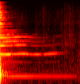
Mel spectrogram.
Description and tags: pot with water
a, b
